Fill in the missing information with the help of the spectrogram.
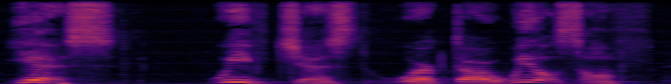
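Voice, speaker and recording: A man's voice: sits high, animated, very slow, voice pushed up, heavily acted. A man voicing a weary, easily shocked old steam engine in a children's railway story. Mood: weary, put-upon.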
